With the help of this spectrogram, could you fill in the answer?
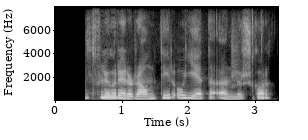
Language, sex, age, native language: Icelandic, female, 30-39, Icelandic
